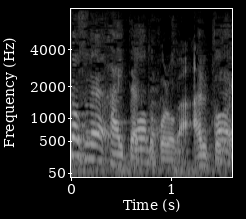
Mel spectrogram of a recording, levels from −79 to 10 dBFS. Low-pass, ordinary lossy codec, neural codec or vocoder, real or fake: none; none; none; real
